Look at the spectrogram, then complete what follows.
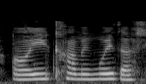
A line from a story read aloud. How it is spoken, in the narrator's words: asked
